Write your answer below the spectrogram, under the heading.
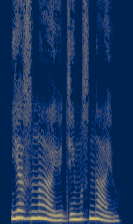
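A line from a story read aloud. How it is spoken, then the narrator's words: Sleepy mumble. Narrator (Russian): сонно пробормотала я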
